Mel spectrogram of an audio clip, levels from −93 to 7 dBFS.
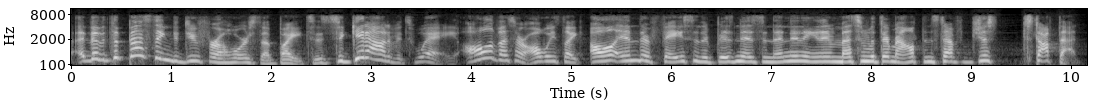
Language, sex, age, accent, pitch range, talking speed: English, female, 40-59, American, 195-255 Hz, 260 wpm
